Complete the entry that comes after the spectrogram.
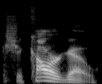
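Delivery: "Chicago" as "Sh'car-go", southern drawl; Mississippi uncles' accent. Retold or imitated. Imitating southern uncles saying the city, Mississippi accent. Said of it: "that's how they say it".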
